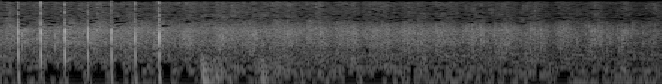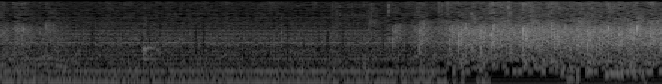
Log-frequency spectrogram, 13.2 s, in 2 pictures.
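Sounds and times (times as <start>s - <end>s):
audience applause: 0.0s - 7.3s, 10.4s - 13.2s.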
